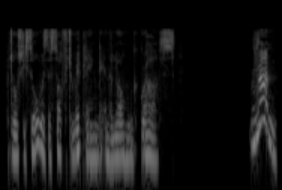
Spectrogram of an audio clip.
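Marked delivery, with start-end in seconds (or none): 3.3-3.7 cry out. A narrator's reading. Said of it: "cried the fox".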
